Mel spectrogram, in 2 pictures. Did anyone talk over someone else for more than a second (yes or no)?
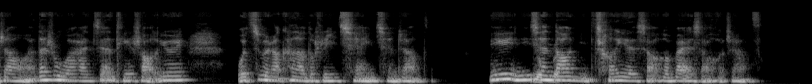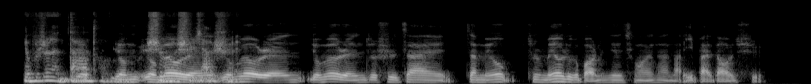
yes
